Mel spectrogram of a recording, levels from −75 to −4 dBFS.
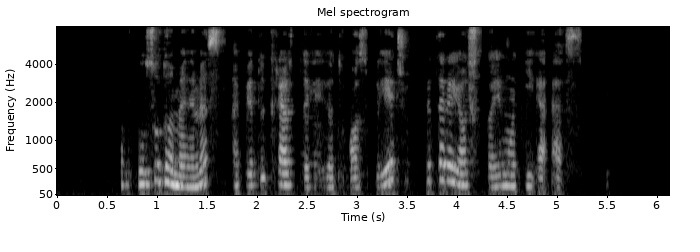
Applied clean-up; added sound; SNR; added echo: neural mask model RNNoise.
